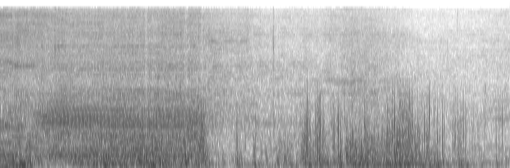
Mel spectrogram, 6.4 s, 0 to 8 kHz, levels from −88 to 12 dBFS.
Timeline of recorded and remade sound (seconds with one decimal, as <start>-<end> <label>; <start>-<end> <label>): 0.0-0.6 remade; 0.6-6.4 recorded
